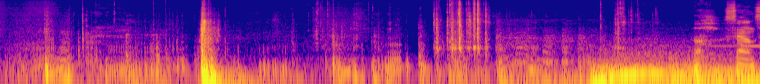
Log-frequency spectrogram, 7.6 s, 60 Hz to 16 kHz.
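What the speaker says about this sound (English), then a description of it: "So let's climb in and fire this one up." A 2014 Chevrolet Camaro 2SS engine cranks and fires up into a loud low rumble near the end, after a door thunk and some cabin shuffling and faint talk.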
